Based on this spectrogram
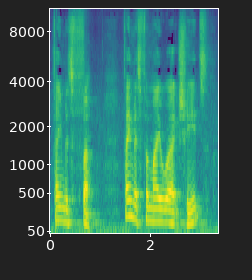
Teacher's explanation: of course we pronounce it with a schwa sound, famous for.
